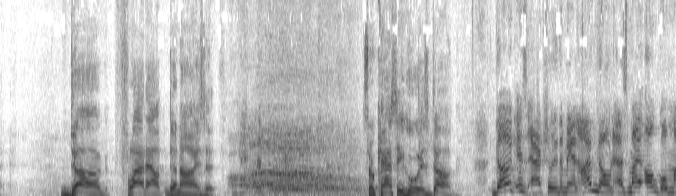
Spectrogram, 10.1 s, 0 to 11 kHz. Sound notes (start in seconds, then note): 3.4 audience react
